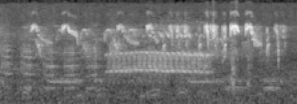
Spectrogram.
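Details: Red bishop in the breeding season, October to November, when males turn black and red: high, quick chirps and twittering notes, with steady thin tones running underneath through the middle of the clip.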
